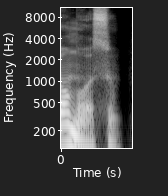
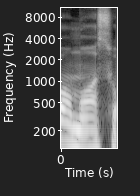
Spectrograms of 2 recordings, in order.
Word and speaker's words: almoço: A pegadinha do almoço. Eu almoço ao meio-dia com o O aberto. O almoço está servido com o O fechado.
